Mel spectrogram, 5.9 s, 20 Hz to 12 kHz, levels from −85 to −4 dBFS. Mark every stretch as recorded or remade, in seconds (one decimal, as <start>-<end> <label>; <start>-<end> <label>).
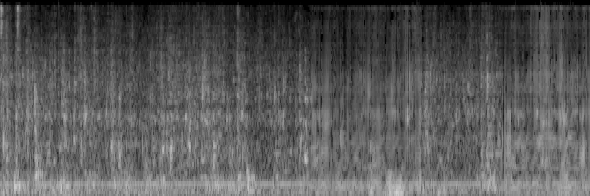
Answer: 0.0-3.1 recorded; 3.1-4.2 remade; 4.2-5.0 recorded; 5.0-5.9 remade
